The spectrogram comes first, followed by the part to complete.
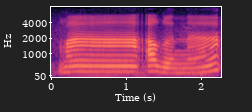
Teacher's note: jangan mantul karena bukan qalqalah tapi harus ngalir. Ma'agna, jangan ma'agna, jangan ya, tapi harus ngalir huruf ghain itu dari ujung tenggorokan. · tapi harus ngalir huruf ghain itu dari ujung tenggorokan. Kemudian na itu mad tabi'i karena ada fathah yang berdiri, jadi dibacanya panjang 2 harokat.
